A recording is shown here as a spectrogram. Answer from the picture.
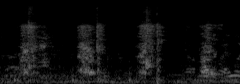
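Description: A long knife slicing through a large katla fish's flesh against a wooden chopping block, three quick strokes about half a second apart.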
